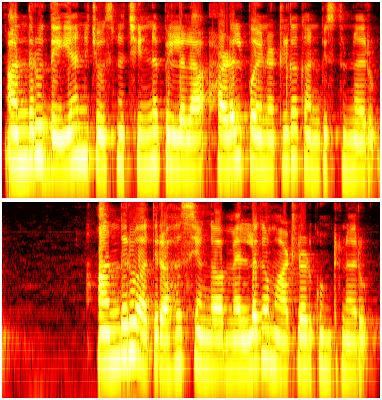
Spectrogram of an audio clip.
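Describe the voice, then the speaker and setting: A woman narrates a novel aloud in steady, measured scripted reading. Her voice sits in a middle pitch range, even and unhurried. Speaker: audiobook narrator.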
